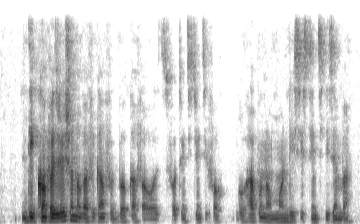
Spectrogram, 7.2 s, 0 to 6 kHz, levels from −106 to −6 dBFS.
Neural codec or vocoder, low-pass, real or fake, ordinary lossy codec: none; 5.4 kHz; real; none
